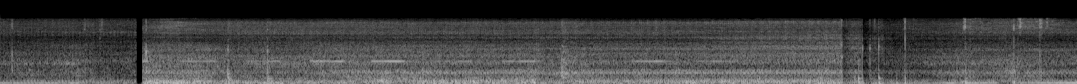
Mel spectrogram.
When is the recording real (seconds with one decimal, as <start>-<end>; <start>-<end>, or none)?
0.0-1.9; 3.6-9.3; 10.1-10.8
